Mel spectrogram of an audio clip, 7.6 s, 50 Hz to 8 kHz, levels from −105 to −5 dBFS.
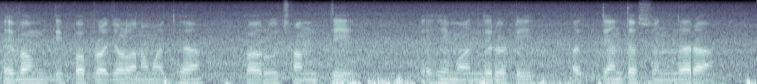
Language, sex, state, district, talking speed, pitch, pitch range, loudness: Odia, male, Odisha, Malkangiri, 80 wpm, 115 Hz, 110-115 Hz, -19 LUFS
